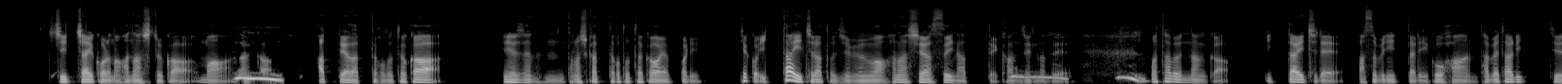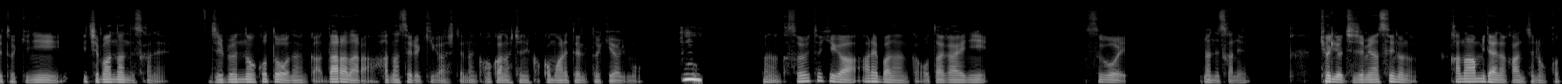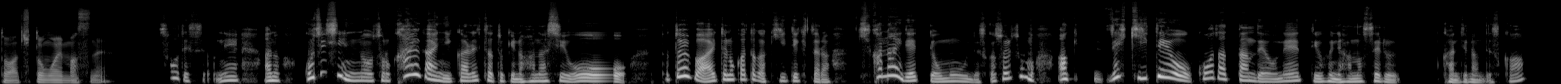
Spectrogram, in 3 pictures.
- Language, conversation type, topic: Japanese, advice, 周囲に理解されず孤独を感じることについて、どのように向き合えばよいですか？
- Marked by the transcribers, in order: other background noise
